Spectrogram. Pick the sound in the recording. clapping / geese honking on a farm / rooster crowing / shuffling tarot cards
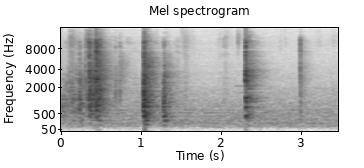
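shuffling tarot cards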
